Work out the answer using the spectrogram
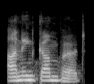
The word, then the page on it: unencumbered: Indian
